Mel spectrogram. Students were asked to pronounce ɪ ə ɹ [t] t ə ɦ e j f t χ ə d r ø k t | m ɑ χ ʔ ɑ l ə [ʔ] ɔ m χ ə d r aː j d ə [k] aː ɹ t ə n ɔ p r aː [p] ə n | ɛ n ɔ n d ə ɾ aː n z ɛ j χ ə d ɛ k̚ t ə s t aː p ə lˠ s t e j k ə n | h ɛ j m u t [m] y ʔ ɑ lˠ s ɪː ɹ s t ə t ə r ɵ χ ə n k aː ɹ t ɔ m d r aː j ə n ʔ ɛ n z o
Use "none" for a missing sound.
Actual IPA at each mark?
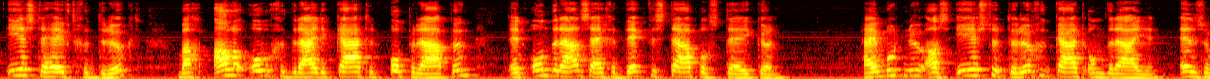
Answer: s, ʔ, k, p, n

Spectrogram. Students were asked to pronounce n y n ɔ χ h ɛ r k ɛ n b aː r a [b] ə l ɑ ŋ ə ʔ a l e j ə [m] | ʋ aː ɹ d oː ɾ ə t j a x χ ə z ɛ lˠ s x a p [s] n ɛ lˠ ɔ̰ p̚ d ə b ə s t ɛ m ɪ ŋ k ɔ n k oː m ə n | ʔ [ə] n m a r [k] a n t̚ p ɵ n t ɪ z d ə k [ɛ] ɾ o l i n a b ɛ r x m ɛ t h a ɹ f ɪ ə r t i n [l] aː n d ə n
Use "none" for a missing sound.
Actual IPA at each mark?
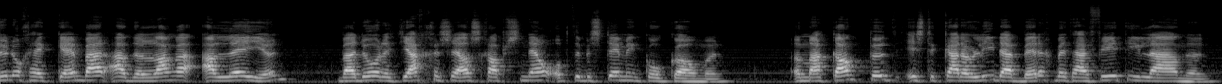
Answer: d, n, s, ə, k, a, l

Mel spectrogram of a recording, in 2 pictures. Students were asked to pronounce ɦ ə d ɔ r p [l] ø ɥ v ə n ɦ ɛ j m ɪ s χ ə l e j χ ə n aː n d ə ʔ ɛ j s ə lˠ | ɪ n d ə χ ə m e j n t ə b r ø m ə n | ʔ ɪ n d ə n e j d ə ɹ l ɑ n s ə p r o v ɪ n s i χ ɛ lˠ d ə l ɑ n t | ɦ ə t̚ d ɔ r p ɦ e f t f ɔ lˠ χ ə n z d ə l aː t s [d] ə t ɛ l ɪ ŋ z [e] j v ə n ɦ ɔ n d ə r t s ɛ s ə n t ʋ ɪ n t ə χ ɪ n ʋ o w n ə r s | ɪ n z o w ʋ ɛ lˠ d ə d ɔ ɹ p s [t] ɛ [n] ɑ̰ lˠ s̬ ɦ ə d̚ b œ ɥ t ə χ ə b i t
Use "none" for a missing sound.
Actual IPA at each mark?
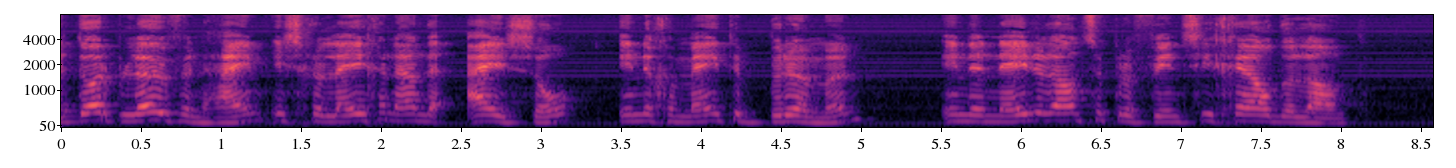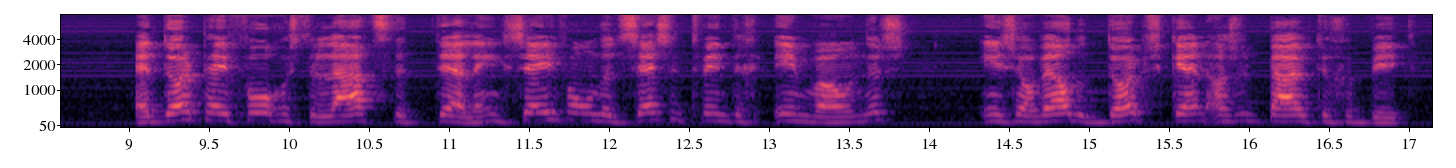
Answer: l, t, e, k, n

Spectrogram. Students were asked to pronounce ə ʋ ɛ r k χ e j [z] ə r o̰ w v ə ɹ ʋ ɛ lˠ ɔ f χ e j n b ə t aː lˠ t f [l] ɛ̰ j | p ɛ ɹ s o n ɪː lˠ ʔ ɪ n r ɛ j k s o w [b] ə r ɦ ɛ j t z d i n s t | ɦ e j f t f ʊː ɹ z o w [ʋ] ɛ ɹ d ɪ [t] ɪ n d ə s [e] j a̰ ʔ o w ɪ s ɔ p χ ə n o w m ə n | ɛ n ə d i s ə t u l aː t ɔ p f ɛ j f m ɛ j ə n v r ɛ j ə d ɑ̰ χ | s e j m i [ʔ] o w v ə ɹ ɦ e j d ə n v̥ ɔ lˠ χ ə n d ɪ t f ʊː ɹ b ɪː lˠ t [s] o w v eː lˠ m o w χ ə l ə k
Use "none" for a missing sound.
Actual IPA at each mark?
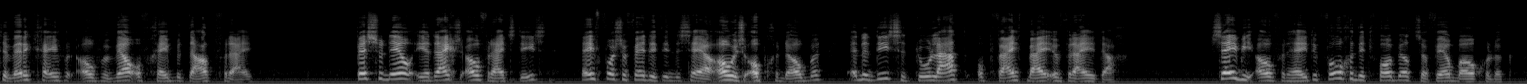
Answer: v, r, v, v, t, e, ʔ, s

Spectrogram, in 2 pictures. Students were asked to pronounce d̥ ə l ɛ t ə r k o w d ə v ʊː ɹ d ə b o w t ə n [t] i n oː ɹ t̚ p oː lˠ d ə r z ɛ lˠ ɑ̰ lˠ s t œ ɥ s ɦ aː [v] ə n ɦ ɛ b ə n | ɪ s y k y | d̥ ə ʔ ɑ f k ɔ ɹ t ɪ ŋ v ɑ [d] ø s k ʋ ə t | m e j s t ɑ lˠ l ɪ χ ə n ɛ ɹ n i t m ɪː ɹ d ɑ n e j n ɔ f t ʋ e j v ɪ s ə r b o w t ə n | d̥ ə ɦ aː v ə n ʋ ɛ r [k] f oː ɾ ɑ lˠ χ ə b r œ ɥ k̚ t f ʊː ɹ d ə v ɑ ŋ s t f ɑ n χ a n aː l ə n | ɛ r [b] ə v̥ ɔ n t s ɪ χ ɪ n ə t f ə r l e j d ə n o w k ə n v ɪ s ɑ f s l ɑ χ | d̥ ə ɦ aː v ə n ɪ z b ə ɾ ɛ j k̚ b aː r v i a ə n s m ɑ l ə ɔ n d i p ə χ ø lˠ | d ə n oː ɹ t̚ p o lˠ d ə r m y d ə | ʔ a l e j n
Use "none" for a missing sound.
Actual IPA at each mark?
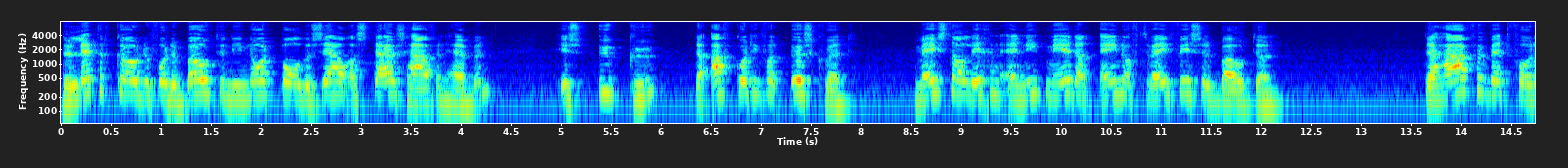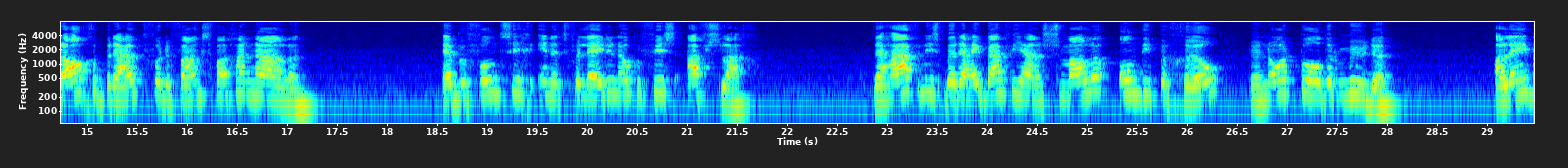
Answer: d, v, n, t, b

